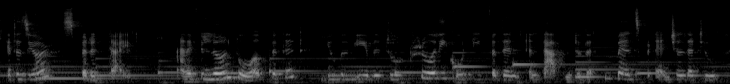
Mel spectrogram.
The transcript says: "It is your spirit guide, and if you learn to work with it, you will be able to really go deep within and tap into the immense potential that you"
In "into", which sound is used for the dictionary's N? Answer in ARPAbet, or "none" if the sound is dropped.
none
